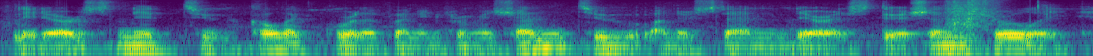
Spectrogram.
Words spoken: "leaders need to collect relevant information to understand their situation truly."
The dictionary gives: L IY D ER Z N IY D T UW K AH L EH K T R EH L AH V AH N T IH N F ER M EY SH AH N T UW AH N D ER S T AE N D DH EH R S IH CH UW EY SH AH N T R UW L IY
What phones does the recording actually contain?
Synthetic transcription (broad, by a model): L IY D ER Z N IY D T UW K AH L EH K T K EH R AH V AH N IH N F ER M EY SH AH N T UW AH N D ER S T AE N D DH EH R S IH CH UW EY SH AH N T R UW L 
